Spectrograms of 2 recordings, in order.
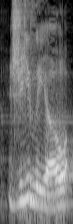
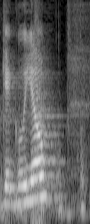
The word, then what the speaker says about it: Giglio: it's the Brady and I've heard it now pronounced gelo I being from not where other people are from pronounce it Giglio um but if whether it's Gio or Giglio uh vadir you know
